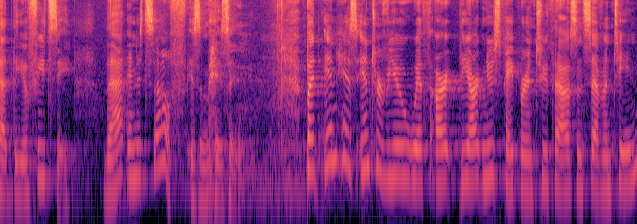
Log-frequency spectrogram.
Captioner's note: laughs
